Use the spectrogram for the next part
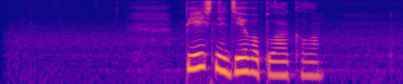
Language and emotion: Russian, neutral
